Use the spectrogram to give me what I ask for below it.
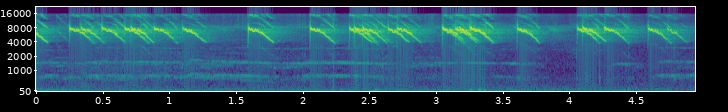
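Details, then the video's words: Female white-eye calling to get a male to start singing: regular bursts of fast, high-pitched descending twitters about twice a second, with a steady faint hum in the background. "pleci betina untuk mempercepat buka paruh pleci jantan"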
